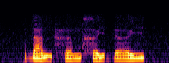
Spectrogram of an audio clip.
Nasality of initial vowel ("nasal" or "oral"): oral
